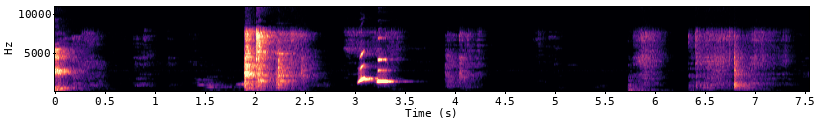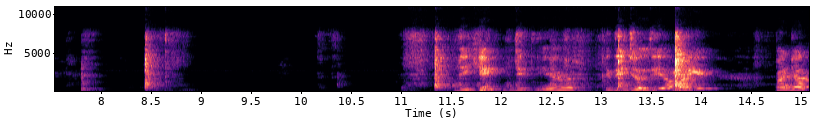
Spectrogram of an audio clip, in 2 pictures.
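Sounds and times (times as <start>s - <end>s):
metal spatula scraping griddle: 5.8s - 7.8s, 11.0s - 15.0s.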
